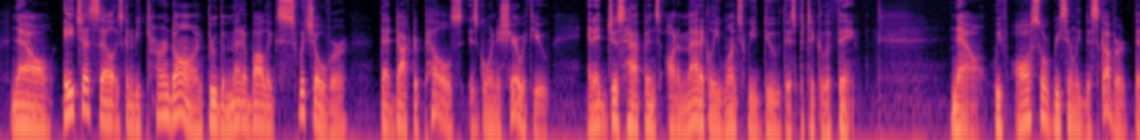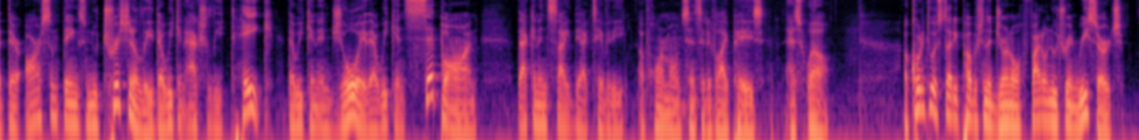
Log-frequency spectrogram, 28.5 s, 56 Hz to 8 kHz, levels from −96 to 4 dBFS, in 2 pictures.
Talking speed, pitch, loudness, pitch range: 165 wpm, 95 Hz, -25 LUFS, 80-105 Hz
